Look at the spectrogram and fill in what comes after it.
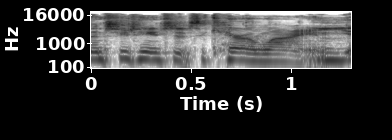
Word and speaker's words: Caroline: And in the South, that people pronounce it Carolyn. So when we moved down to the South, everyone pronounces Caroline, even though you can see the word line is Carolyn.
